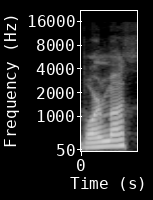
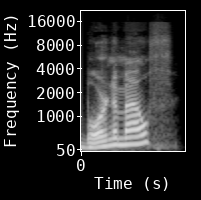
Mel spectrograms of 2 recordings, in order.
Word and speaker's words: Bournemouth: first of all with Bournemouth Bournemouth he's going to have to have a big I'm sorry. Yeah. I think it's called I think it's pronounced Bornemouth. I think that's how you say that.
